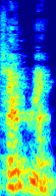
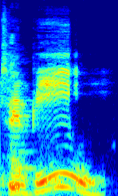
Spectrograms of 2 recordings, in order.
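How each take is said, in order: First: The final vowel is kept short. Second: The final vowel is drawn out long. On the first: This is the correct way to say the name. The speaker calls it right. "It's Tempe" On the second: This is how other people say the name. The speaker calls it wrong. "I don't know why they say Tempe"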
